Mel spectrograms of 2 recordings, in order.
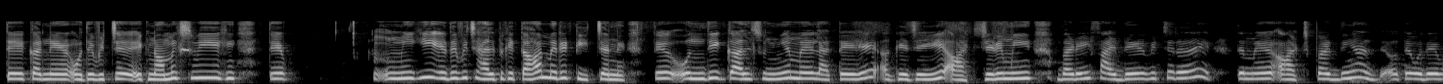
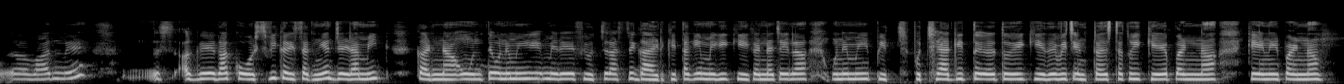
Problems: none marked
